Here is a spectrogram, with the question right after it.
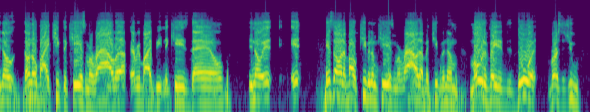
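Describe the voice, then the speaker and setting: A man's normal speaking voice, fairly high in pitch, with ordinary pitch variation, a moderate pace, and a dry, close sound without echo. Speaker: youth football coach. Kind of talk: casual interview. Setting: live stream.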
